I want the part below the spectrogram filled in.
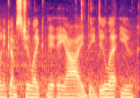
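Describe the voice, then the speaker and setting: Audible room echo and noticeable background noise accompany a man speaking at a fairly slow pace. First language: not English. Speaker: gaming youtuber. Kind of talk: gameplay commentary review. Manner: halting, many fillers; casual.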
